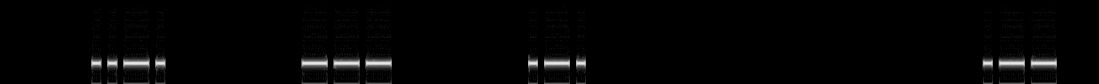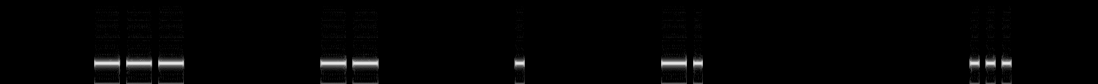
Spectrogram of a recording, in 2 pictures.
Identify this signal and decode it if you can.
Morse code, heard as a keyed tone, about 15 wpm, spaced as for 5 wpm, 1000 Hz. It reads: FOR WOMEN S
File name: qotdfiles / 5wpm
